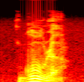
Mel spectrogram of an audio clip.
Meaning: 1. snout, face 2. opening 3. mouth
- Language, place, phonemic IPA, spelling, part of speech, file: Occitan, Béarn, /ˈɡola/, gola, noun, LL-Q14185 (oci)-gola.wav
